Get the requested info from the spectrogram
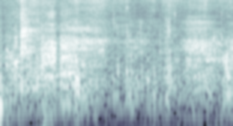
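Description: Weimaraner dogs panting softly after running.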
